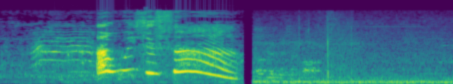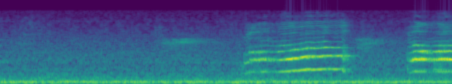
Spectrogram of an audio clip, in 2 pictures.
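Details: Cat in a funny compilation of pets reacting to a laser pointer: a loud, drawn-out meow sliding downward, then a steady low hum, and later a second wavering meow and a short third one near the end.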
